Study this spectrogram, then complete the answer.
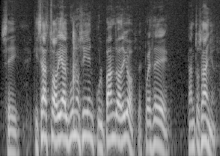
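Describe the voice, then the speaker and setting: A man's voice: on the high side, animated, normal speed. A man hosting an interview, reading quoted lines aloud and asking short questions. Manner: reads quotes aloud, asks short prompts. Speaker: interviewer host. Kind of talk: interview conversation.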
